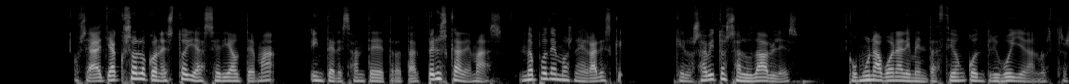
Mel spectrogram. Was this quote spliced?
no; 0 cuts

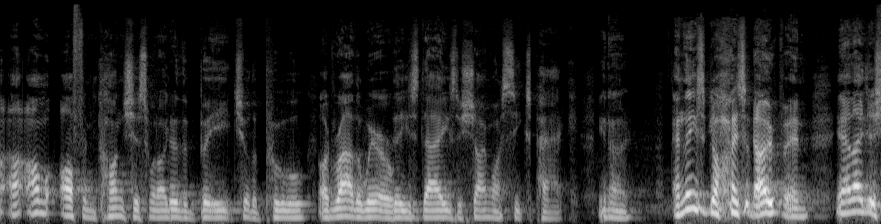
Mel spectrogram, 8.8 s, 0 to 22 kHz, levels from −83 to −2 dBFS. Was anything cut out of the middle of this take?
yes; 7 cuts; at 1.7 s, 3.1 s, 3.9 s, 4.5 s, 5.9 s, 6.6 s, 7.5 s

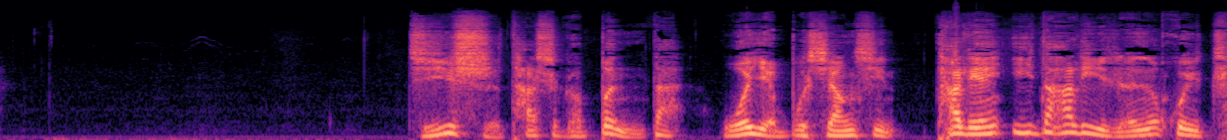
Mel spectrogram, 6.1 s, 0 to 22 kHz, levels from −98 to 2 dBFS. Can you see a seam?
yes; 1 cut; at 3.5 s

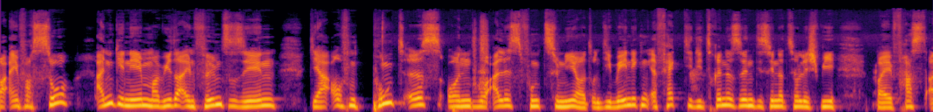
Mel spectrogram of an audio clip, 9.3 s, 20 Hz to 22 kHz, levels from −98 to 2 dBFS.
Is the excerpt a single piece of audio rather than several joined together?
no; 2 cuts; at 0.9 s, 4.7 s

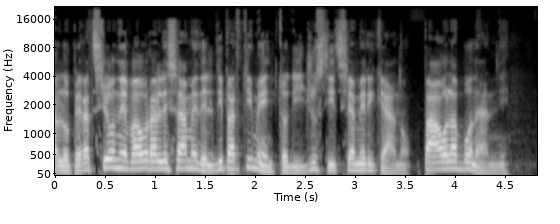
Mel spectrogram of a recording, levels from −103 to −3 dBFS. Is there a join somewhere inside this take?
no; 0 cuts

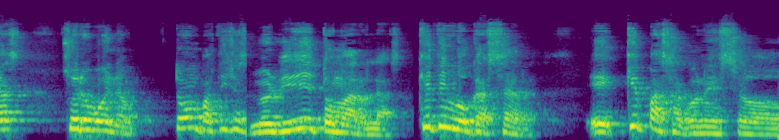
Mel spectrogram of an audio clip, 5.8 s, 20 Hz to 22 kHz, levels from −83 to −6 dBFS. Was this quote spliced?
yes; 2 cuts; at 1.9 s, 3.1 s

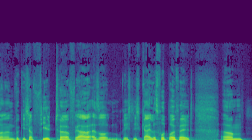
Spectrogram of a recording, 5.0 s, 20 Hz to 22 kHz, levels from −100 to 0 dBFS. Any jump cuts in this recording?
no; 0 cuts

